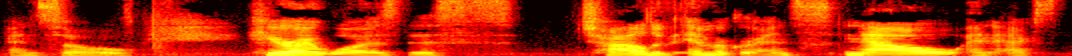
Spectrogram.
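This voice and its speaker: A woman's voice: medium pitch, takes it slowly, a bit bright. A woman in her late forties, a guest in a casual interview, telling her story with frequent laughs, ums and restarts. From upstate New York, raised in Saudi Arabia.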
